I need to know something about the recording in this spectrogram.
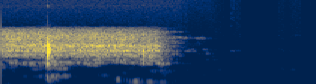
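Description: A vape device hisses as a man draws on it.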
